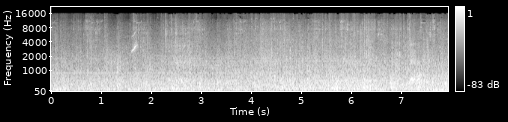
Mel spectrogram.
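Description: Carriage wheels rattle over a street.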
